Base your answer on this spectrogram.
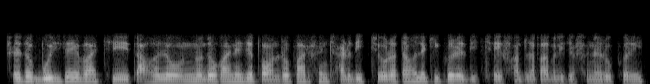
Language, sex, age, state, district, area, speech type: Bengali, male, 18-30, West Bengal, Bankura, rural, conversation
